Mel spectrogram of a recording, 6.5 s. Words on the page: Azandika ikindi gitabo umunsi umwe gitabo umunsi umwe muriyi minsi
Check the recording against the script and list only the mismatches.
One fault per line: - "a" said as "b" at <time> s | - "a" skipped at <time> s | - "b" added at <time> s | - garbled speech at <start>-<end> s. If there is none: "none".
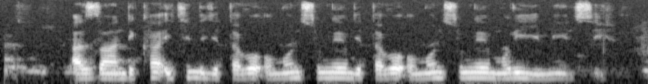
none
